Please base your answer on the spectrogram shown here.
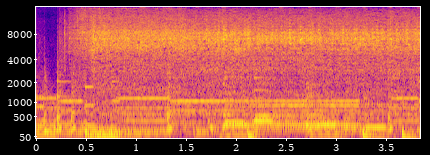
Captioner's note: belt sander sound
